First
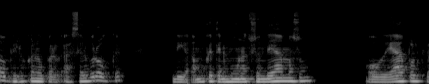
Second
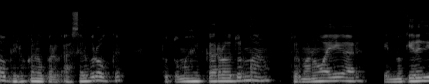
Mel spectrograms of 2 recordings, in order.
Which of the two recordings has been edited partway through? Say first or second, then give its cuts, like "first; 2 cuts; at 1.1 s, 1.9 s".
second; 2 cuts; at 1.6 s, 2.8 s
